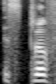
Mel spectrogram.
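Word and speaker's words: strophe: बहुत से लोग इसका उच्चारण गलत करते हैं। इसे छंद कहते हैं। नहीं, यह स्ट्रोफ़ है।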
